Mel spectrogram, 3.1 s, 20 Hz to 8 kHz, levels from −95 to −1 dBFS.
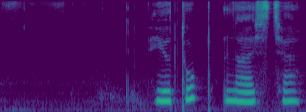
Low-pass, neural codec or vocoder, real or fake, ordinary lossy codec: none; codec, 16 kHz, 8 kbps, FunCodec, trained on LibriTTS, 25 frames a second; fake; none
